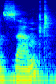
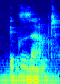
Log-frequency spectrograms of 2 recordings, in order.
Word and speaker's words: exempt: and lacks exempt exempt i have the red tent vowel in exempt i'll just spell that with letter e because that's how we typically spell that vowel and then you'll hear when i say exempt exempt i'm not really doing a loud p sound because my lips are already closed for the m exam exempt exempt i'm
